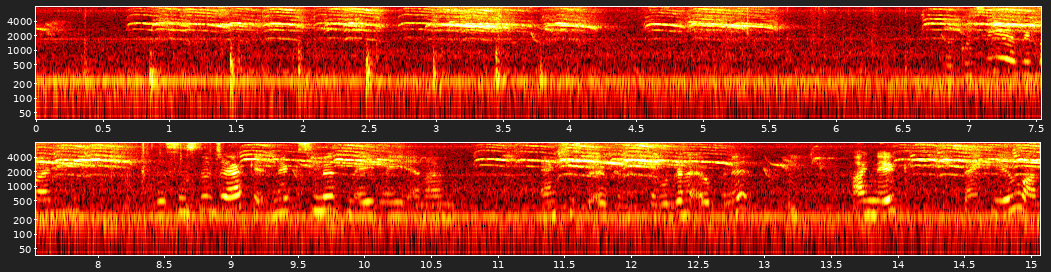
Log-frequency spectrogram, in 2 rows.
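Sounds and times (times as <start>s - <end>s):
steady low hum: 0.0s - 15.0s
soft knocks: 0.8s - 4.2s
bird chirping: 9.0s - 15.0s.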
